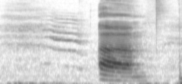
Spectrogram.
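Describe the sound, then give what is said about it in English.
A cat lets out one loud, drawn-out meow with a clear, bright tone. A low background hiss runs before and after it. “That's my cat, obviously.”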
